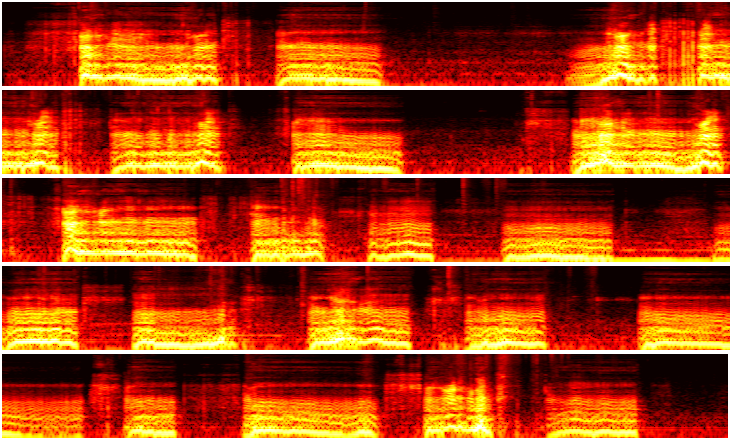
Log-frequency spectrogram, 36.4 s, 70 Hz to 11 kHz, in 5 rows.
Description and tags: Dog growl
Tug of war with my dog sounding like a ferocious beast. Recorded with a Zoom H5
dog, growl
